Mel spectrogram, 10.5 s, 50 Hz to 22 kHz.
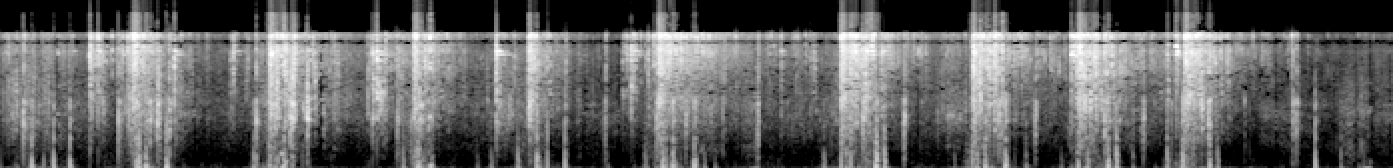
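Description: Fiskars 23 cm brush axe chopping through brush stems: sharp blade strikes with cracking wood, about once a second, some coming in quick pairs.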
